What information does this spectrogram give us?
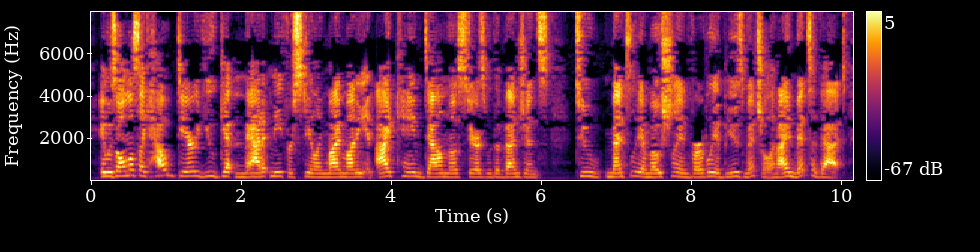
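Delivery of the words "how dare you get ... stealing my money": reenacted anger and fury, slower. Speaker recalling when he refused to talk and stayed mad at them, retelling past fury. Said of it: "I remember getting so pissed off".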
